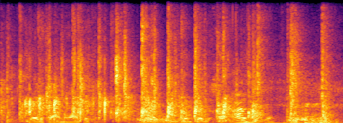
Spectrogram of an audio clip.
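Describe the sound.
A small round of applause welcomes a guest onto a Dutch talk show: brisk, light clapping from a few people, mixed with talking voices throughout.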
